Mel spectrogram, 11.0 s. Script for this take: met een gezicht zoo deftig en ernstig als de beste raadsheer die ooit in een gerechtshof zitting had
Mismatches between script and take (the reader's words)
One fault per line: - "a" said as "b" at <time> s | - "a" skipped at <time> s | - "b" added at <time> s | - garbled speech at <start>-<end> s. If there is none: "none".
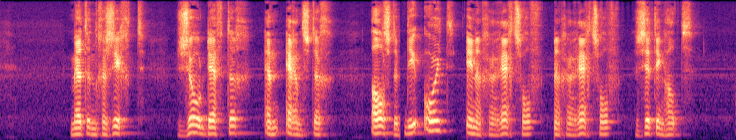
- "beste raadsheer" skipped at 6.0 s
- "een gerechtshof" added at 8.3 s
